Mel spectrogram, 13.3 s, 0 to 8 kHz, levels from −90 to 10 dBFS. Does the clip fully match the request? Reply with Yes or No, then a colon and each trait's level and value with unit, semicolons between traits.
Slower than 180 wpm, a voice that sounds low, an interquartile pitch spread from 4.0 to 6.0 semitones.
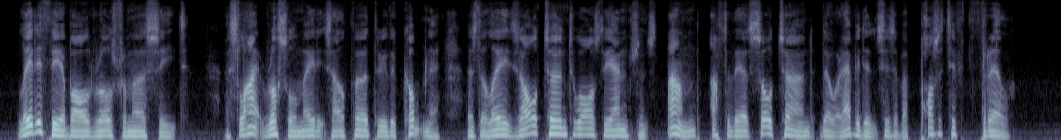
Yes: average, 165 wpm; low, 105 Hz; average, 4.5 semitones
